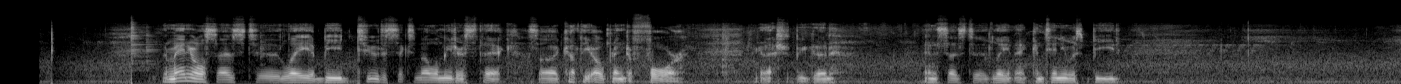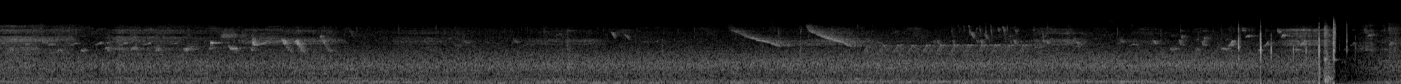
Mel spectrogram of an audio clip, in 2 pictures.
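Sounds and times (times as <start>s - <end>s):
birds chirping: 0.4s - 28.0s
outdoor background hiss: 0.4s - 28.0s
downward-sweeping bird calls: 11.0s - 28.0s.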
